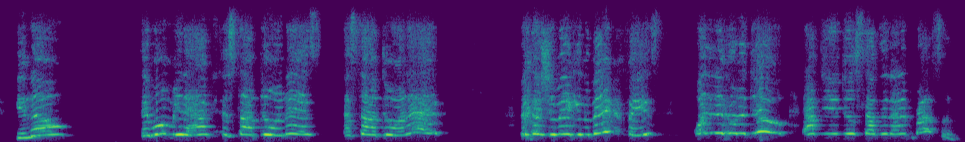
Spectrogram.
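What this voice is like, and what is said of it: Imitates another person's voice. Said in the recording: “my Arn Anderson impression”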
